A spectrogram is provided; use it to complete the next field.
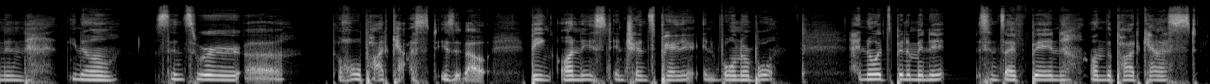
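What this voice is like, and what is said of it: Sick-sounding voice. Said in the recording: “Pardon my voice, I'm a little sick”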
